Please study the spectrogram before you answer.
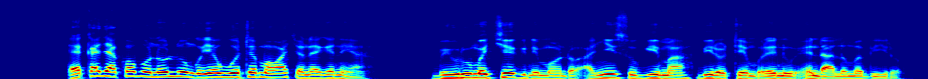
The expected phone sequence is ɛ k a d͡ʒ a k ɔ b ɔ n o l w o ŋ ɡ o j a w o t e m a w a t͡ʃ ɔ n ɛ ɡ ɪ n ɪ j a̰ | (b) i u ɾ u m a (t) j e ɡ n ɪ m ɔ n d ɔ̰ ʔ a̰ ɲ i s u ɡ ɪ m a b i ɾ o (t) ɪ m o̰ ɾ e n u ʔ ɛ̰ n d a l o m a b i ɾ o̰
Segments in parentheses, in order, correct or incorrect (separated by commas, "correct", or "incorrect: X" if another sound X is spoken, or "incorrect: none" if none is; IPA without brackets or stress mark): correct, incorrect: t͡ʃ, correct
